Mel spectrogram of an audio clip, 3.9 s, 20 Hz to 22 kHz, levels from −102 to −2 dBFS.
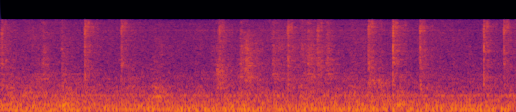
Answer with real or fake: fake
